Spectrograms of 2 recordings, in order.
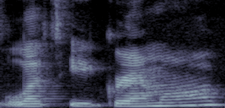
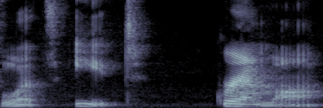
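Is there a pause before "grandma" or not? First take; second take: no pause; pause. First: It is said with no pause before grandma. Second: There is a pause before grandma.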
